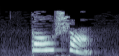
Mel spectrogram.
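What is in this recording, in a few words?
"高尚", Mandarin Chinese; chinese flashcards; hsk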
